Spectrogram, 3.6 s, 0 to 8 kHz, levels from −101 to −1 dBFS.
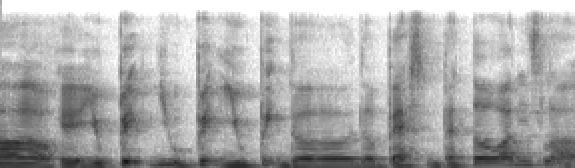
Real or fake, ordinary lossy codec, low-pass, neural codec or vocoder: real; none; 7.2 kHz; none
